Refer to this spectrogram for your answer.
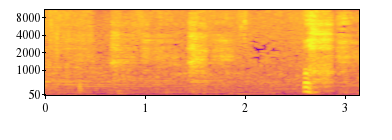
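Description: A man pants heavily, several ragged breaths in and out at an uneven pace, close by and fairly quiet, with the last gasp the loudest.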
